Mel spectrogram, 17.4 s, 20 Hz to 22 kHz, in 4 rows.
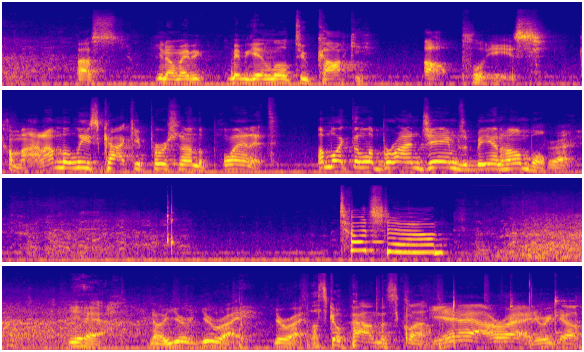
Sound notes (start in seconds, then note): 9.6 clicks tongue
